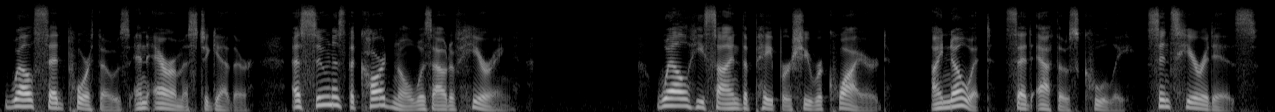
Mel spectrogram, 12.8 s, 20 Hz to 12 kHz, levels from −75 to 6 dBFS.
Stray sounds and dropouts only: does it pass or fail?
pass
